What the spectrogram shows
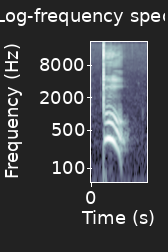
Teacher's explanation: Le B se prononce quelque part entre le B et le P.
